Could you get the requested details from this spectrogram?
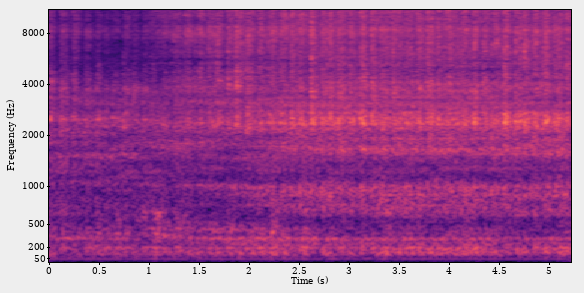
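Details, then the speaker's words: Evinrude 150 outboard run in a barrel after a hard cold start that needed a little throttle: settles into a steady two-stroke burble and picks up slightly with throttle, sounding healthy. "so um that was the cold start to it like um like you can see in the video i mean it took several times i actually had to end up giving a little bit of throttle this time"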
